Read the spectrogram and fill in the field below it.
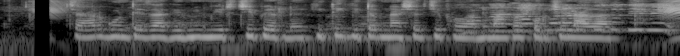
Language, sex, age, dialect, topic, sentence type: Marathi, female, 25-30, Southern Konkan, agriculture, question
